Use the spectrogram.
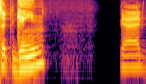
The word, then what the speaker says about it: Gein: Is that how you pronounce it? Gein? Yeah, Ed Gein.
